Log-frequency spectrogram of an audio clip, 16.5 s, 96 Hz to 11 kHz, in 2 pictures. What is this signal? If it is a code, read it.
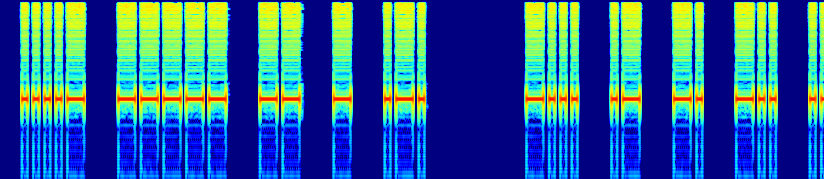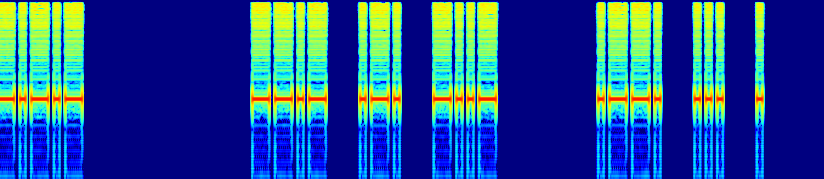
Morse code, heard as a keyed tone, about 21 wpm, spaced as for 15 wpm, 800 Hz. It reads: 40MTR BAND. QRX PSE
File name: (spaced) / QSOs Spaced-mp3s / WA7QOX 2 @20 sp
